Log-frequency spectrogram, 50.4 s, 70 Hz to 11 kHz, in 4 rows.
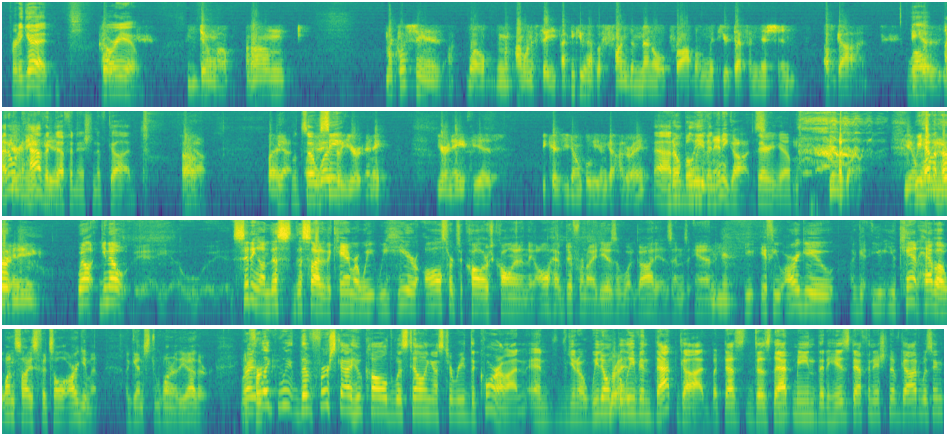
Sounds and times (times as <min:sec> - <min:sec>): Speech: 0:00.1 - 0:04.0, 0:05.1 - 0:14.4, 0:15.0 - 0:15.4, 0:16.2 - 0:17.8, 0:18.4 - 0:24.0, 0:24.6 - 0:50.3.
